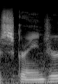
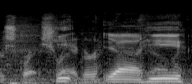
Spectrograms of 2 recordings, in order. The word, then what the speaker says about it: Schrager: McCarthy, just like Peter, I don't forget how to say his last name, but Peter Scranger? Peter Schrager.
